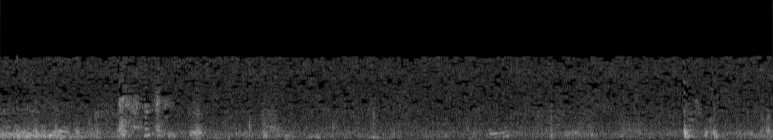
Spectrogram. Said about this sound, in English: Don't be unhappy just because of a cough.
